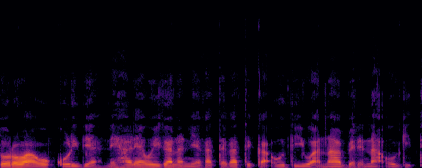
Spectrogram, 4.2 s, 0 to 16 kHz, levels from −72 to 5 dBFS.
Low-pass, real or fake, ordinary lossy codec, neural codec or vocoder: 14.4 kHz; real; AAC, 48 kbps; none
